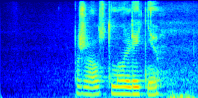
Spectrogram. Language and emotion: Russian, neutral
